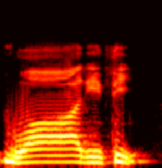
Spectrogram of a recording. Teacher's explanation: اب یہاں پر وارثے نہیں پڑھنا، سا زیر سی، وارثی۔ را کے نیچے جب زیر ہو تو را بریک پڑھا جاتا ہے۔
